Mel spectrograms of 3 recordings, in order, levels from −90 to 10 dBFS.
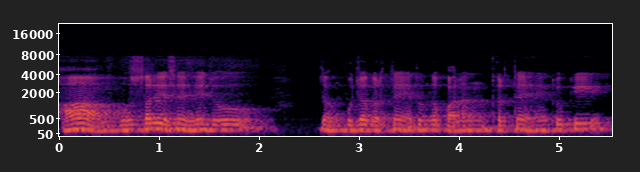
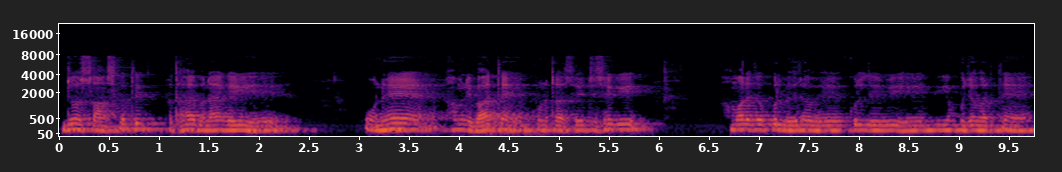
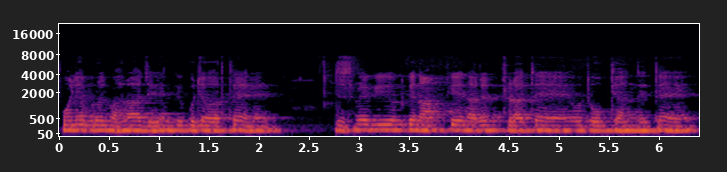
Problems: low volume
